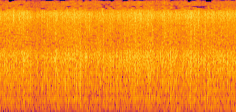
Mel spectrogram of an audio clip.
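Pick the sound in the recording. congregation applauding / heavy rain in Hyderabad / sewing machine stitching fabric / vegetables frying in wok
heavy rain in Hyderabad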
